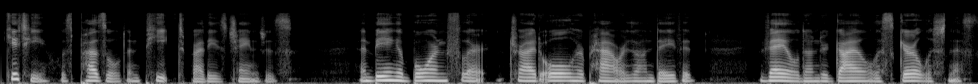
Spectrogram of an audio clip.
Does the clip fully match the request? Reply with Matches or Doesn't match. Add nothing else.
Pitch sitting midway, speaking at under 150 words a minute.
Matches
